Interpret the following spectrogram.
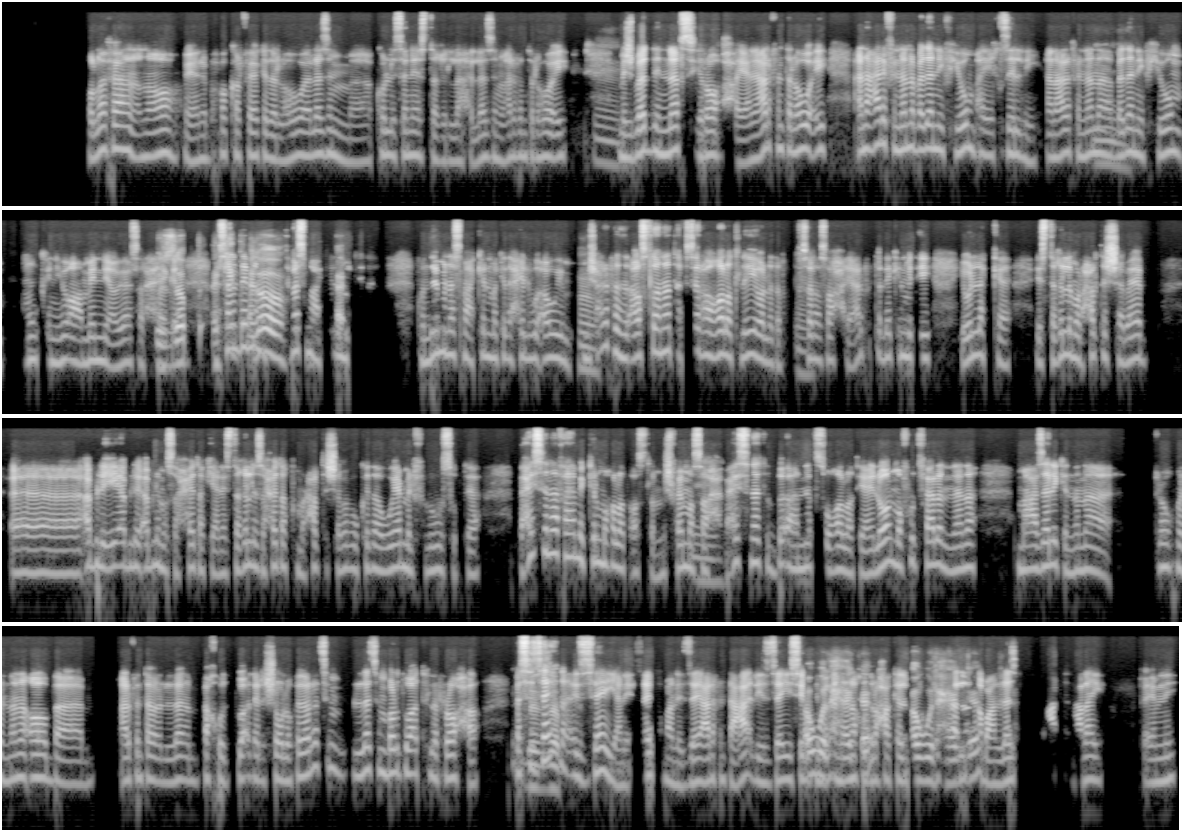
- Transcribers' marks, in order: unintelligible speech; unintelligible speech
- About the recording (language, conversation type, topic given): Arabic, advice, إزاي بتتعامل مع الإحساس بالذنب لما تاخد إجازة عشان ترتاح؟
